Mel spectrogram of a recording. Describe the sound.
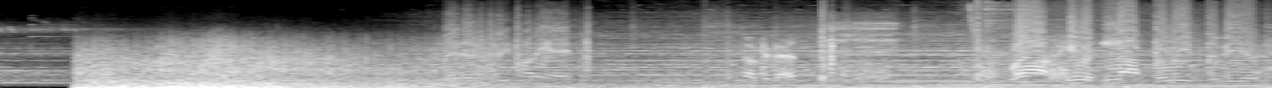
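The rocket motor of a privately built spaceship ignites with a sudden loud roar, then settles into a sustained rumbling thrust while voices talk over it.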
